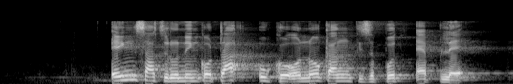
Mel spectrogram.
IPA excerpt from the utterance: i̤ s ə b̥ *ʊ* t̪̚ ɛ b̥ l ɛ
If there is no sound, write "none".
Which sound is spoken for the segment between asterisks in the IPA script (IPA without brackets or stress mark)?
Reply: ʊ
